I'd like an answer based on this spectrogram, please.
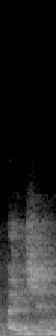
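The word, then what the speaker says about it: أيش: أي شيء؟ هكذا تنطق. إذا جاءت اللغة جاءت في كتب العلماء تنطق بالفتح وكسر الشين مع التنوين، ومعناها أي شيء.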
